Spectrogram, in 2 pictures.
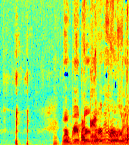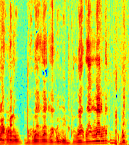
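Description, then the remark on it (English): After two quick clicks, a voice gargles and warbles in a wobbly, bubbling tone, imitating an alien underwater. The gurgle comes in two long, loud bursts with a shifting pitch. “That sounded like an alien underwater.”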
